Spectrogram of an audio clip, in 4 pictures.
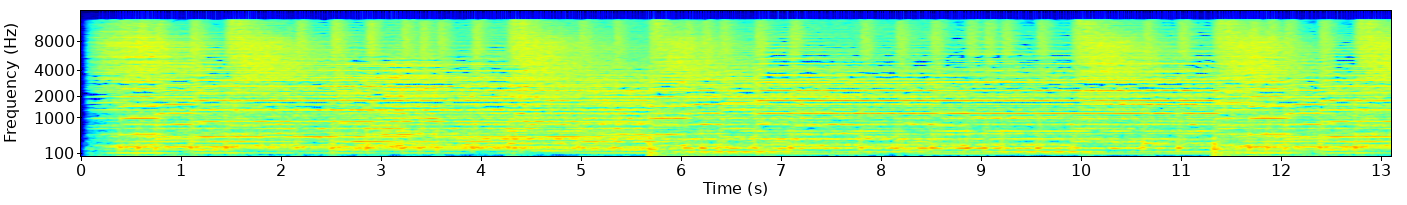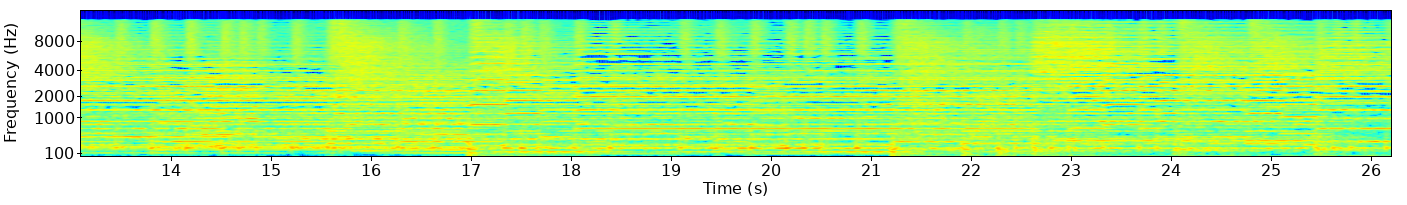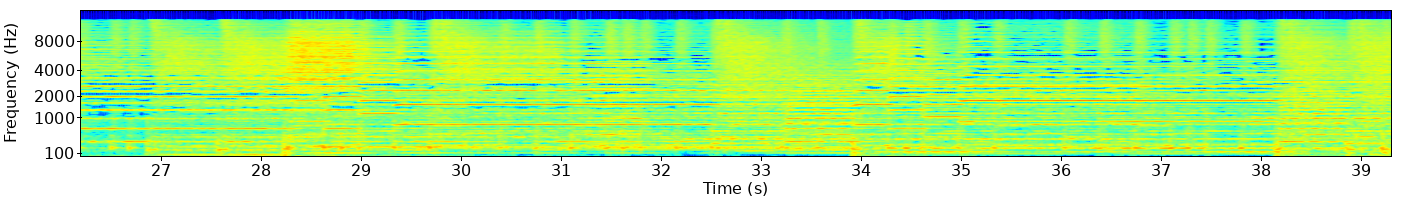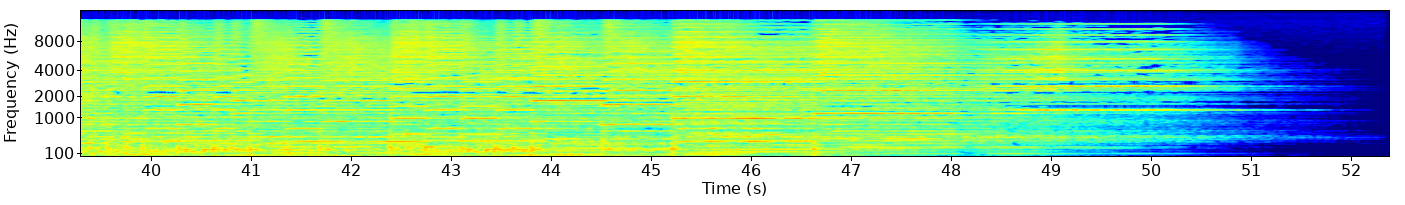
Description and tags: A cinematic orchestral piece fitting for as a hero's theme.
